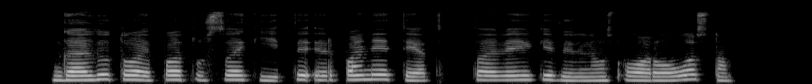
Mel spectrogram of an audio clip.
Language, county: Lithuanian, Šiauliai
